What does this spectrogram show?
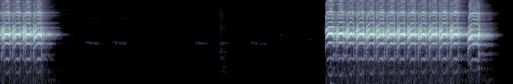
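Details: Brinji bulbul, a master track meant to coax quiet young birds into singing: a short burst, a silent pause, then a long run of fast, harsh, buzzing notes at about three per second, ending in one sharp note.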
